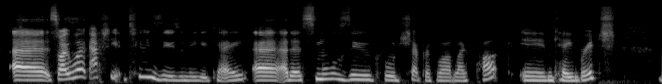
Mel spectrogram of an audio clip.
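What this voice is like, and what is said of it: British English accent. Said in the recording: “I'm from the UK, as you can probably tell by my accent.”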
